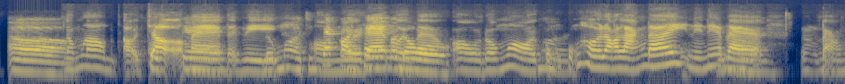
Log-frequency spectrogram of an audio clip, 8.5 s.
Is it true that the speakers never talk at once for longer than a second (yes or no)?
no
